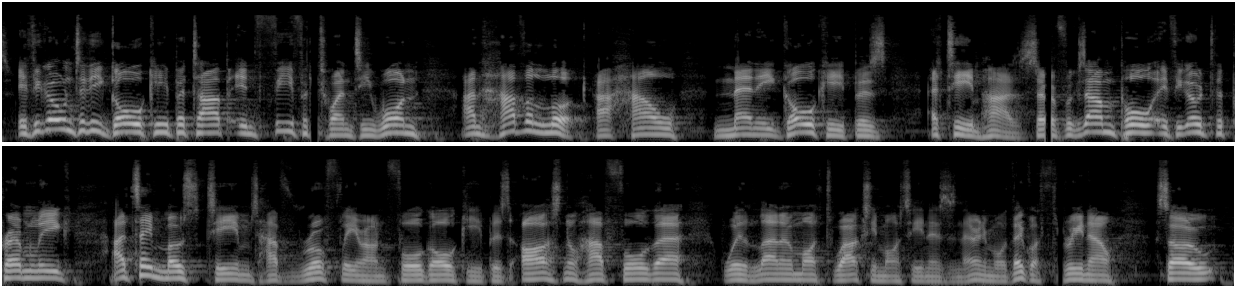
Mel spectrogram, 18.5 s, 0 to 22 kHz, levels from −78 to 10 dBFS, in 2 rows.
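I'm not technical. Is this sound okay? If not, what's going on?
No, there are three brief dropouts, at 2.31, 7.82 and 17.16 seconds, each around 44 to 56 milliseconds. That's a gap at a join of encoded pieces: sections saved separately got stitched together with their built-in silent padding left in.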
